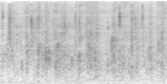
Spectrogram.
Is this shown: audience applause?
yes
